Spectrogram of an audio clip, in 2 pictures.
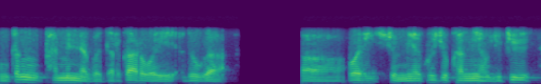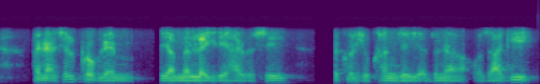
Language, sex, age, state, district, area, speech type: Manipuri, male, 60+, Manipur, Churachandpur, urban, conversation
